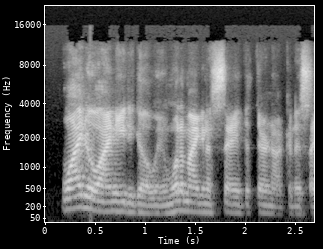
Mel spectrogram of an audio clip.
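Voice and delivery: ordinary talk, nothing marked

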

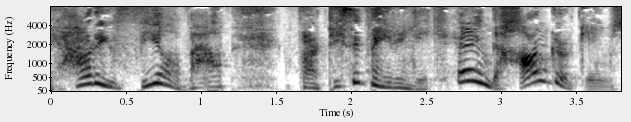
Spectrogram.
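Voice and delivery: flamboyant, excited announcer voice with swooping pitch. Retelling a flamboyant newscaster talking about murder: imitating an excited newscaster. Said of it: "all excited".

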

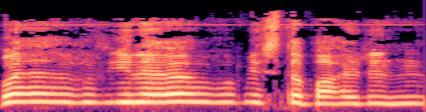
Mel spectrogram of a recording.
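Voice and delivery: put-on very high-pitched, slow English accent. Imitating the Queen speaking to Biden: imitating the Queen, English accent. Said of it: "I can't do a real English accent".

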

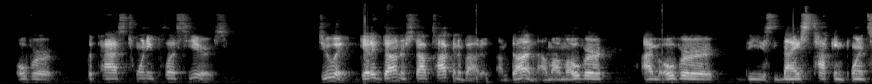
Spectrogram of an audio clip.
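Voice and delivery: plain

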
